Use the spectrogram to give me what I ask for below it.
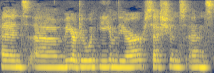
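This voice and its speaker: A woman with a Dutch accent speaks in a fairly high pitch with a dark, mellow tone, and the room echo is audible. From Netherlands. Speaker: concussion coach and community founder. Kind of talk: live Q&A. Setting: Instagram live stream. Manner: halting with many fillers.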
